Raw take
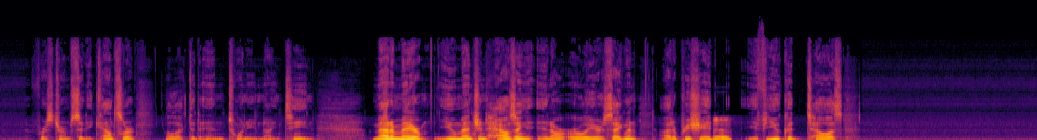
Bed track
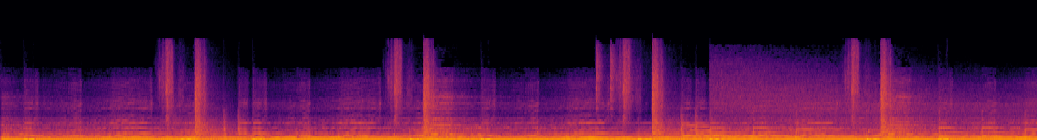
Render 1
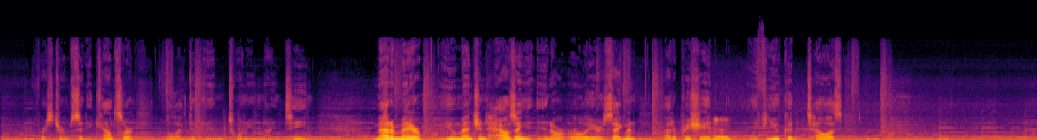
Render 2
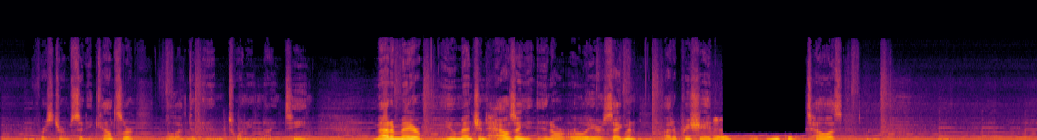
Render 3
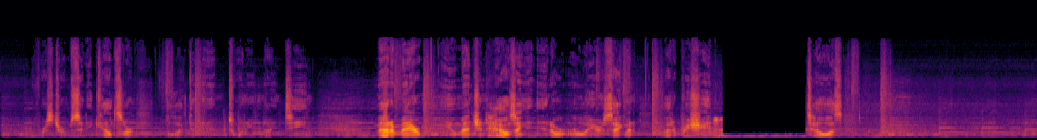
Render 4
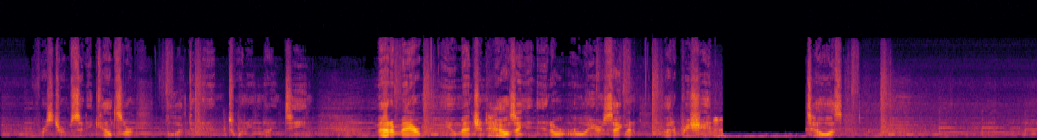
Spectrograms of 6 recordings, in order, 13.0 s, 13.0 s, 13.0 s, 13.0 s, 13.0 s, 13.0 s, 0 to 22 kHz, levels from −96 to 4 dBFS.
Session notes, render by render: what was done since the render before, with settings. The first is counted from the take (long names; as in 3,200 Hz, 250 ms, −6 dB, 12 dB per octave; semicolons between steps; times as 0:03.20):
mix in bed track −12 dB
0:09.02–0:10.07: Butterworth low-pass 840 Hz 72 dB per octave
Butterworth high-pass 830 Hz 72 dB per octave
level +6 dB; brickwall limiter −1 dBFS, peak gain reduction 1 dB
